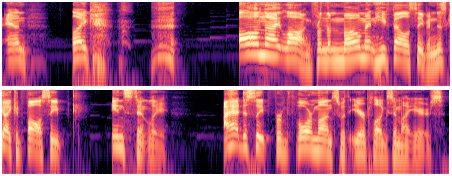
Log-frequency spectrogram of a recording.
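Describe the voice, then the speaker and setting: A man hosting a game livestream, reacting casually in a rambling, hesitant way with drawn-out emphasis. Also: a little high, dry recording, studio quality. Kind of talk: casual live commentary reacting to game voice lines.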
